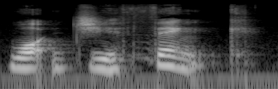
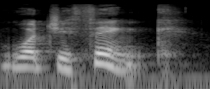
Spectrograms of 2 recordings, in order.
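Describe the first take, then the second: First: The word you is said in a weak form. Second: The same.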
